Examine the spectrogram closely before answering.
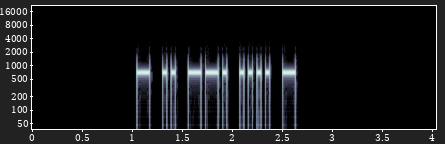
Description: Morse code, heard as a keyed tone, about 28 wpm, 700 Hz. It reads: TIGHT
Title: Top 1751-2000 Words 28wpm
